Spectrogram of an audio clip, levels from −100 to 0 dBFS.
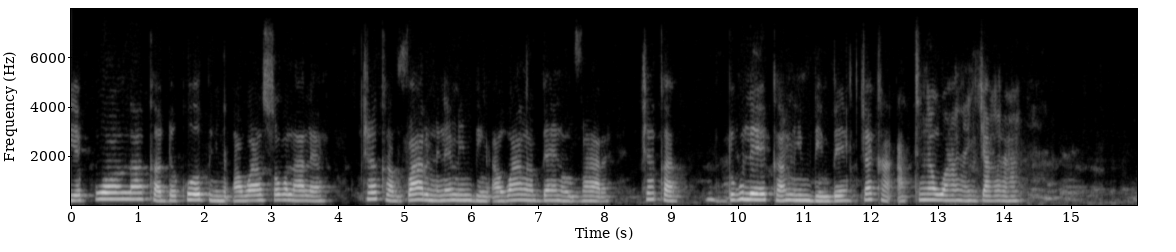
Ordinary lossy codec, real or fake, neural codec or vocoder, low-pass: Opus, 24 kbps; fake; codec, 16 kHz, 4 kbps, FreqCodec, larger model; 7.2 kHz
